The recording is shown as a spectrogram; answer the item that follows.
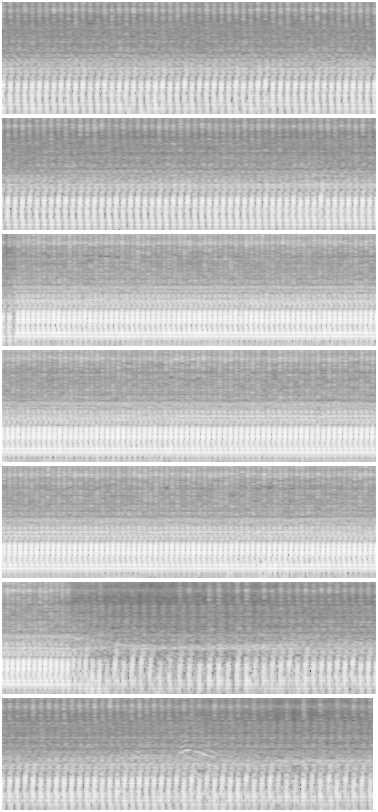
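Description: Outrigger boat's inboard engine running with a rapid, even beat. It gets louder about ten seconds in and drops back to a lower level about fourteen seconds later.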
